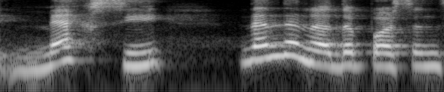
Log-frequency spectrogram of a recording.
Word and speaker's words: merci: to pronounce now, because in French language letter R is bit tricky. So we have to pronounce from back of our throat. Let's try. It is merci.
